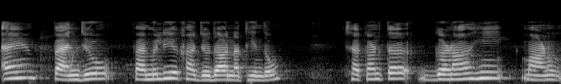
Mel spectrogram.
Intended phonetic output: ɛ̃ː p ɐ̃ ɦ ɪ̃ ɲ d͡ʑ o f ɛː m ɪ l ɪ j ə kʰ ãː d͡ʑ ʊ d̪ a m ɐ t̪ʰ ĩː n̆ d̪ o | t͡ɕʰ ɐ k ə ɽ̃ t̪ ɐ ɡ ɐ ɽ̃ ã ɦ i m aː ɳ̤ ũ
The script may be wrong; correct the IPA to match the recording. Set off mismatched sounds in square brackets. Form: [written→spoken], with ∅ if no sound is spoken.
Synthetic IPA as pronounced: ɛ̃ː p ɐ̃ ɦ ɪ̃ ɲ d͡ʑ o f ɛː m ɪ l [ɪ→i] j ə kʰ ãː d͡ʑ ʊ d̪ a [m→n] ɐ t̪ʰ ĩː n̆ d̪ o | t͡ɕʰ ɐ k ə ɽ̃ t̪ ɐ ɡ ɐ ɽ̃ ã ɦ i m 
